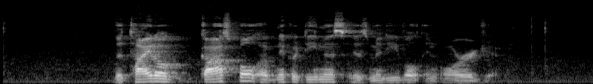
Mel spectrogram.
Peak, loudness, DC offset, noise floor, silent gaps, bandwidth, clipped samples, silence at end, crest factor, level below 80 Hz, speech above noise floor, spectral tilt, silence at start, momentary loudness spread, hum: -2 dBFS; -18 LUFS; under 0.1%; -54 dBFS; none; 12 kHz; under 0.1%; 1 s; 18 dB; -60 dBFS; 36 dB; -4.5 dB/octave; 1.15 s; 13 LU; none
